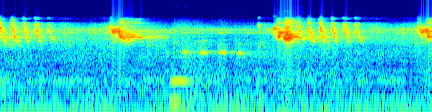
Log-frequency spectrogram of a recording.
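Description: A parrot gives bursts of thin, high, rapid chirping, roughly every two seconds, with a few softer tonal notes between them and a faint background hum.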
